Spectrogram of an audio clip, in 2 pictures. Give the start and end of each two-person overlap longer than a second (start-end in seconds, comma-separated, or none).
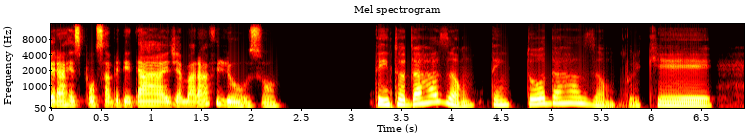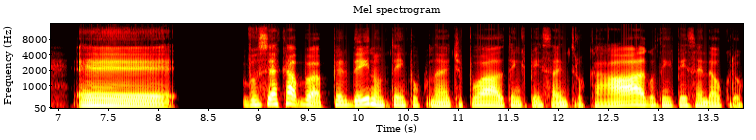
none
